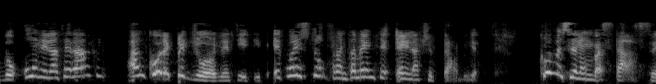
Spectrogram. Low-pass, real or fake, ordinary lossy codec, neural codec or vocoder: 7.2 kHz; fake; MP3, 32 kbps; codec, 24 kHz, 1.5 kbps, HILCodec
